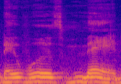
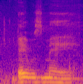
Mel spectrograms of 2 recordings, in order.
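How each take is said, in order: First: "they was mad" said very slowly, each word weighted; stress on mad. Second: Said in the usual way. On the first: Shown as a demonstration. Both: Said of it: "When I say they was mad".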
